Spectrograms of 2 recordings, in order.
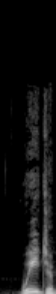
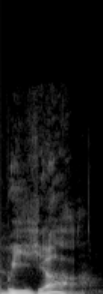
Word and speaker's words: Ouija: fact, it's actually a combination of the French and German words for yes. Ah, Ouija. So not really Ouija.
